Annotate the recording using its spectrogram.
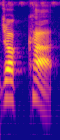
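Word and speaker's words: যক্ষ্মা: নিয়ম চারে আমরা দেখি যুক্ত ব্যঞ্জন বর্ণের সঙ্গে ম ফলা যুক্ত হলে সংযুক্ত ম ফলার উচ্চারণ হয় না অর্থাৎ কোন শব্দের যদি যুক্তবর্ণ থাকে যেমন উদাহরণটা একটু দেখো যক্ষা এখানে কিন্তু খিয় বর্ণটি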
